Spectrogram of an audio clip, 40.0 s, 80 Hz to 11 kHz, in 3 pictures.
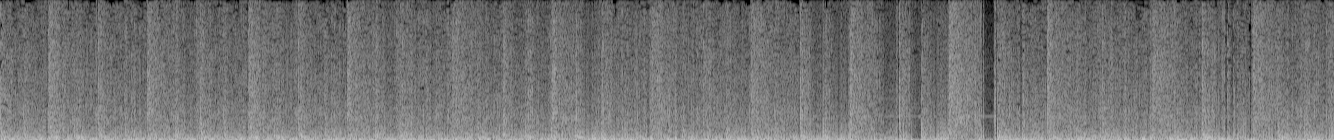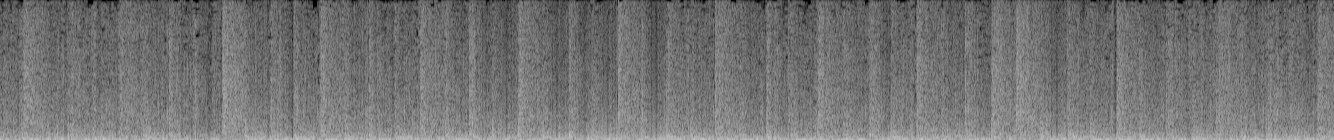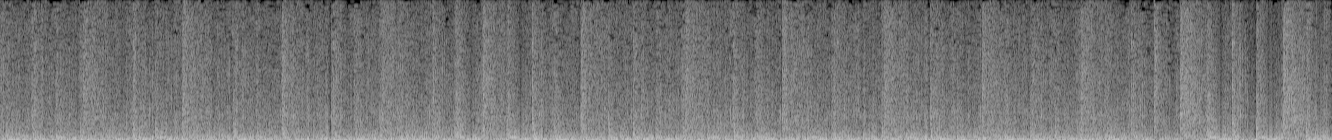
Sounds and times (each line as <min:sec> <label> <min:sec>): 0:00.0 circuit bent Roland DR-550 drum machine 0:40.0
